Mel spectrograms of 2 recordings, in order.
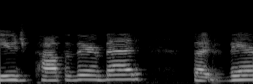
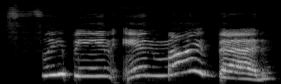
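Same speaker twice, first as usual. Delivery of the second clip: much higher, slow crying cub; Baby Bear's tiny voice; 14 semitones higher, 4 dB louder, slower than usual. A narrator's reading. Narrator voices Baby Bear crying about his bed, high and slow. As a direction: wail it like a tiny upset bear. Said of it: "cried Baby Bear".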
